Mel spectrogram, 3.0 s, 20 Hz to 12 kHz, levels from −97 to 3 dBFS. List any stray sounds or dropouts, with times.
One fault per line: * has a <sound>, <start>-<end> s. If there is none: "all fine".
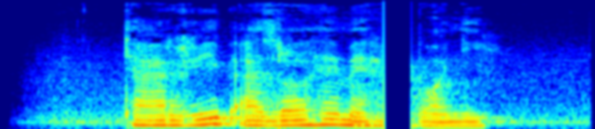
* has a dropout, 1.9-2.1 s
